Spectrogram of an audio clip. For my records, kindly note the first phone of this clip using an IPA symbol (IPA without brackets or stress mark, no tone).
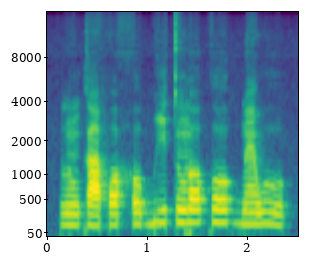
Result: l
